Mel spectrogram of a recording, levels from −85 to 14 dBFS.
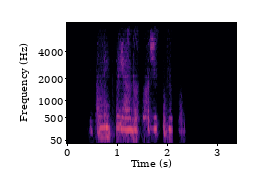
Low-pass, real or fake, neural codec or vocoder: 7.2 kHz; fake; codec, 44.1 kHz, 0.9 kbps, DAC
